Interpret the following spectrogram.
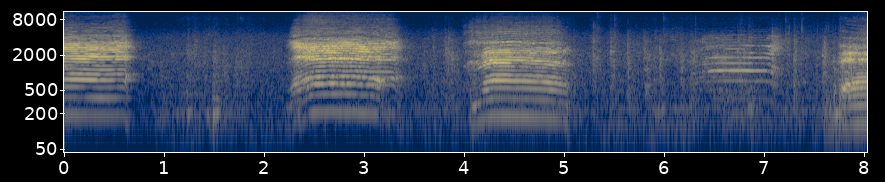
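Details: Qurban sacrifice goat bleating repeatedly: five nasal, slightly trembling cries roughly every one and a half to two seconds, with a faint hum between calls.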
